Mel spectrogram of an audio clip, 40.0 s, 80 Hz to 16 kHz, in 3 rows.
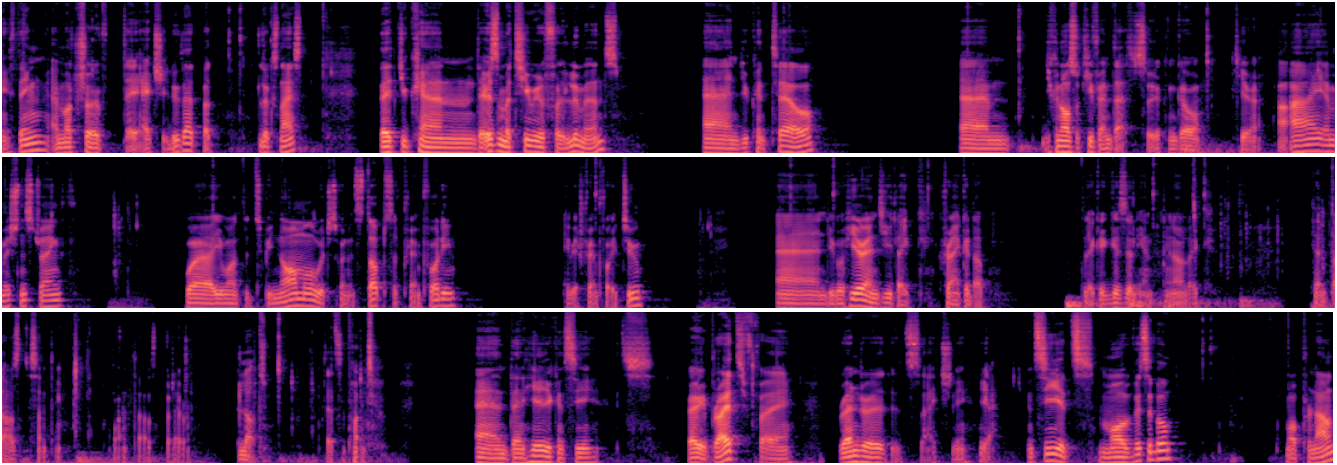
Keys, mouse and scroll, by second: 0.1-2.3 scroll down 3, 2.3 click, 6.0-7.3 scroll up 7, 7.8 click, 9.6 middle click, 10.6-11.8 scroll up 1, 14.4 i, 15.4 click, 20.2 i, 21.2 click, 22.6 click, 25.3 click, 26.5 0, 26.7 0, 29.6 i, 30.9 click, 38.7 F12.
